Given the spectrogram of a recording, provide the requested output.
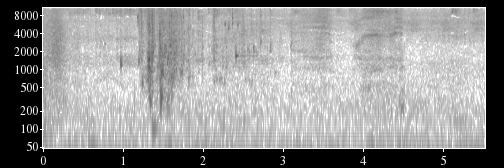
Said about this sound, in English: Oh, look at there. The eastern part. There is a narrow stream of water which is flowing from the ceiling, pouring into a pool at the cave's foot.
